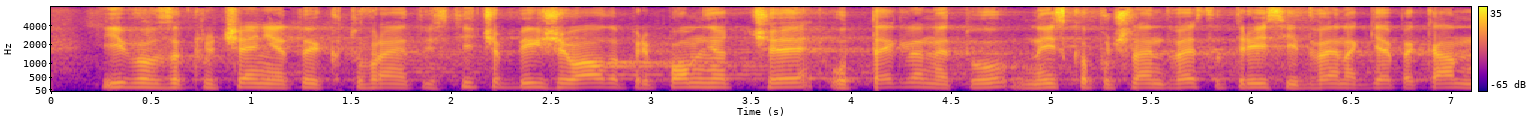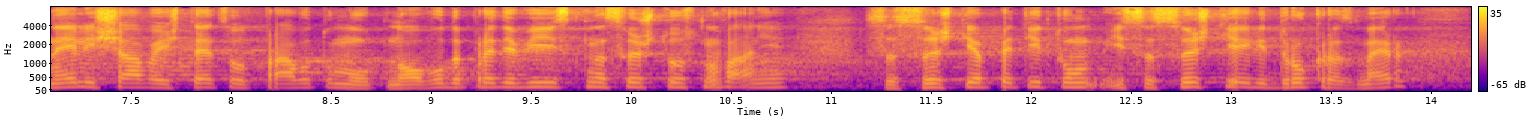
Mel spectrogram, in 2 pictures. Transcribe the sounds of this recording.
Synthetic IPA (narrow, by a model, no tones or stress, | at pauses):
ivəvzɐklʲut͡ʃɛnʲiɛt̪əjkɐ̥t̪ɔvɾɛmɛt̪oist̪it͡ʃəbixʒɛlˠalˠd̪ɐpɾipɔmnʲət͡ʃɛot̪ːɛɡlʲɛnɛt̪onɐiskəpot͡ʃlɛnd̪vɛst̪ɐt̪ɾiːsɛid̪vɛnɐɡɛpɛkanɛliʃavɐiʃt̪ɛt̪səot̪̚pɾʔavot̪omuot̪nɔvʊd̪ɐpɾɛd̪jɐviiskənəsɤʃo̥t̪oːsnova̰niɛ | sɐsːɤʃt̪iəpɛt̪it̪ʊmḭsəsːɤʃt̪ijəilid̪ɾukɾɐzmɛɾ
